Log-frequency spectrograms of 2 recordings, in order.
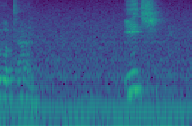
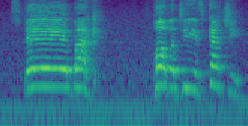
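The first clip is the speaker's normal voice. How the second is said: loud, higher jeering shout; higher screaming warning; 8 semitones higher, 10 dB louder, slower than usual. Acted. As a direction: yell it higher, sneering at the poor. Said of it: "It screams".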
